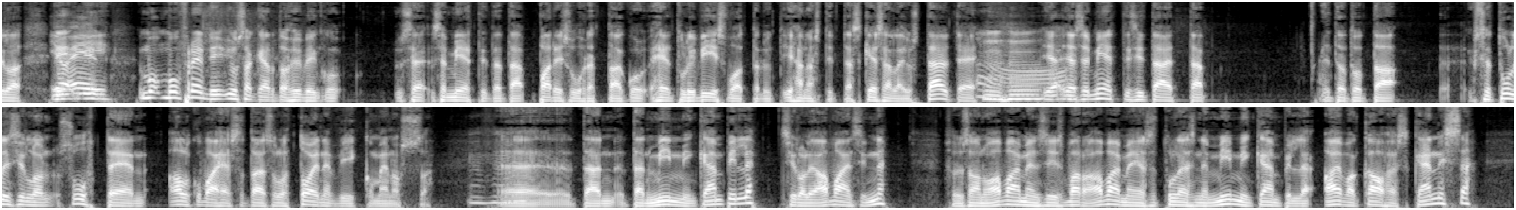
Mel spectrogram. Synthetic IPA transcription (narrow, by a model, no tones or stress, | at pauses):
silːɑniːniːmumufrendijusɑkert̪ohyʋiŋku | sesemiet̪ːit̪æt̪æpɑrisuhɾet̪ːɑːkuheilt̪uliʋiːsʋuot̪ːɑnyt̪ihɑnɑst̪it̪ːæskesælːæjust̪t̪æyt̪eːjɑjɑsemiet̪ːisit̪æet̪ːæ | et̪ːæt̪ot̪ɑ | set̪ulisilːonsuht̪eːnɑlkuʋɑiheːsːɑt̪ɑisolːɑt̪toineʋʋiːkːomeno̰sːɑ̰ | t̪ænt̪ænmimːiŋkæmpilːesilːoliɑʋɑinsinːe | seolisɑːnuɑʋɑimensiːsʋɑrɑɑʋɑimejjɑset̪uleːsinːemmimːiŋkæmpilːeɑiʋɑŋkɑuheːskænːisːæ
